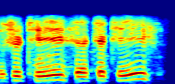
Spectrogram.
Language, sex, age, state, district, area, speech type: Kashmiri, male, 45-60, Jammu and Kashmir, Budgam, rural, conversation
